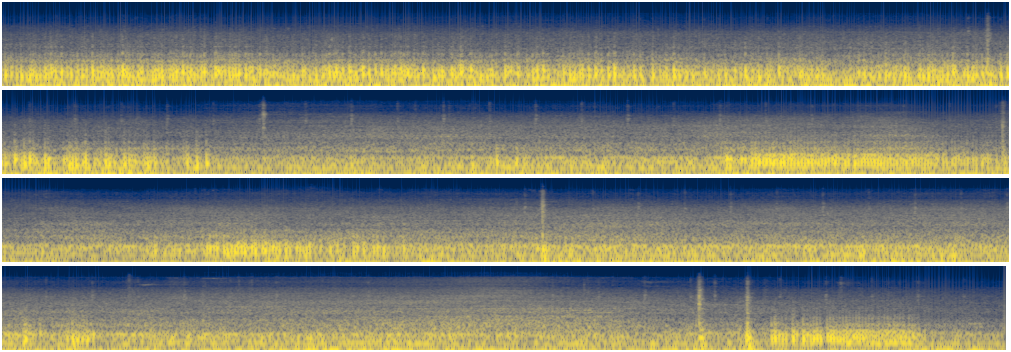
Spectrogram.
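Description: A car's engine and tyre rumble heard from inside the cabin while driving. The engine grows louder about halfway through, then drops off suddenly, and rises again near the end.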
